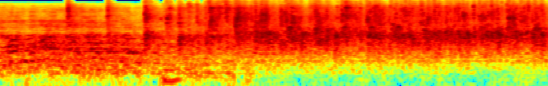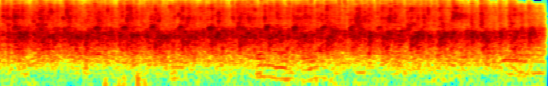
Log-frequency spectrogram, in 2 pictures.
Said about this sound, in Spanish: Qué bien que nos vino ese aplauso.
